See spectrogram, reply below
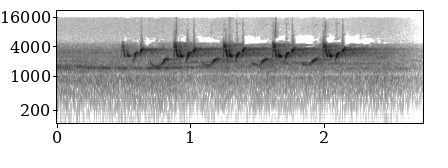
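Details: Carolina wren (Thryothorus ludovicianus) song, Cabarrus County, North Carolina, USA, 26 January 2016: a loud rolling phrase of three or four whistled notes, swooping up then down, repeated five times in quick succession.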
